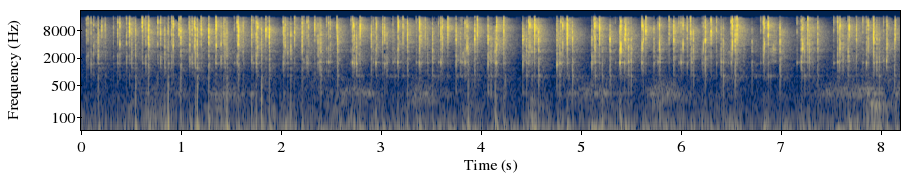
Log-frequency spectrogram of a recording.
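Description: Long acrylic nails rapidly tap and scratch the sides of a hollow white plastic lotion bottle with liquid inside. The result is a fast, dense stream of bright, crisp clicks and crinkly scratching with almost no low end, each tap dying away almost instantly.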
